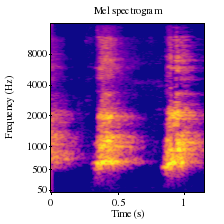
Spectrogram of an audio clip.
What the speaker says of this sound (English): Oh, God, that fucking dog.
